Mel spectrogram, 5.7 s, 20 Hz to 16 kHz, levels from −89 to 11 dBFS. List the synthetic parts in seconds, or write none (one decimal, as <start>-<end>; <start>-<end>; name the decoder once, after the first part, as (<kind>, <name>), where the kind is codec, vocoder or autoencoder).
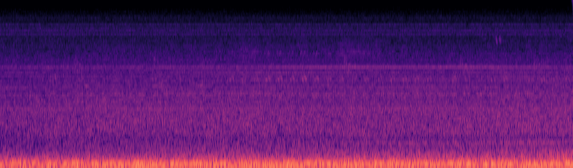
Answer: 0.0-5.7 (vocoder, Vocos)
